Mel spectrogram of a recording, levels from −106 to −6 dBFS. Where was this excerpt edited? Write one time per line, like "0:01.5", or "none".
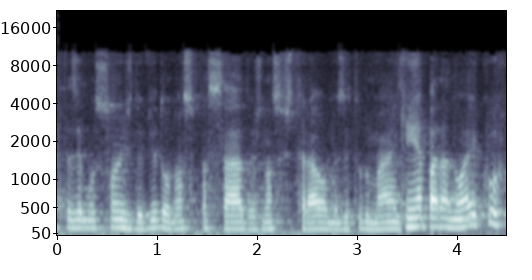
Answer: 0:03.4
